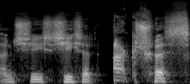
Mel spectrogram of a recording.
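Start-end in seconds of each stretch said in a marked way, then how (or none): 1.1-1.9 put-on stern tone, higher pitch. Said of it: "really stern about it".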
